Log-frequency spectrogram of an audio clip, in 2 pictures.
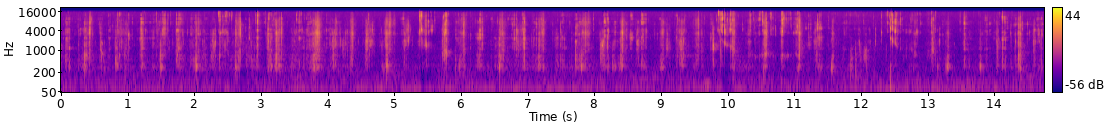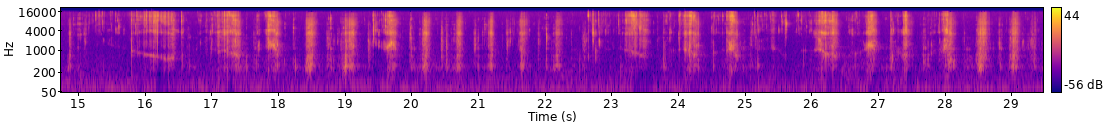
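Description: Chewing of spicy boneless chicken feet, with a quick run of small wet crunches from the cartilage. About halfway through come louder, crisper crunches as bites are taken from a raw cucumber spear and chewed.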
